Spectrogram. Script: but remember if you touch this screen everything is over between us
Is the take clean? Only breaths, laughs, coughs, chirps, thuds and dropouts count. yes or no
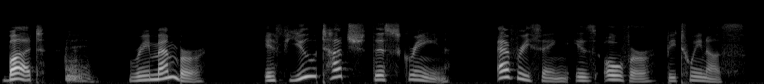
no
